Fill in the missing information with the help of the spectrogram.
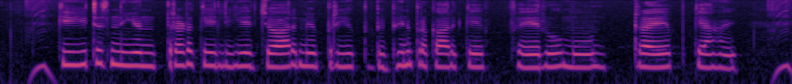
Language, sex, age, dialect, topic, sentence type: Hindi, female, 18-24, Awadhi Bundeli, agriculture, question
